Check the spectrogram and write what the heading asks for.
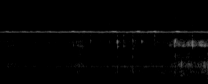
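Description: Faint hiss of an old film soundtrack with a steady high-pitched whine, and a few soft clicks near the end.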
